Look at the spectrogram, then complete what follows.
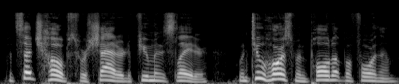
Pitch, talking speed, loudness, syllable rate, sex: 175 Hz, 240 wpm, -19 LUFS, 7.9 syllables/s, male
